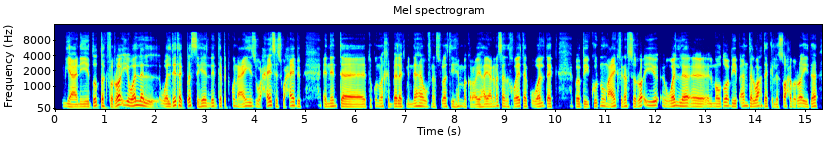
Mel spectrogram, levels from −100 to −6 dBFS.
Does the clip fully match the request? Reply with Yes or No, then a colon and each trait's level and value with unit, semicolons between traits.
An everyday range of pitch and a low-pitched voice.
Yes: average, 3.3 semitones; low, 130 Hz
